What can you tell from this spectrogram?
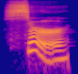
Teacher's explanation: Sir is R controlled because the R changes the way the vowel is pronounced.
